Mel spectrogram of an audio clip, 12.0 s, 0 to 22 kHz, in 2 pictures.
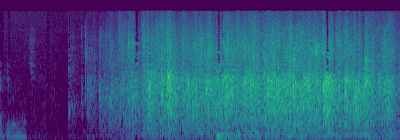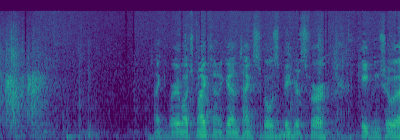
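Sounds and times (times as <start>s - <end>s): audience applauding: 1.0s - 6.9s.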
